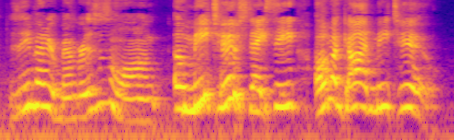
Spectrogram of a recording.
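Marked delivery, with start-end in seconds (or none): 1.8-4.4 higher, louder burst of excitement; gushing, high-pitched enthusiasm; excited agreement. Real, not acted. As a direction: jump in with eager agreement. Delighted agreement with viewer.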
